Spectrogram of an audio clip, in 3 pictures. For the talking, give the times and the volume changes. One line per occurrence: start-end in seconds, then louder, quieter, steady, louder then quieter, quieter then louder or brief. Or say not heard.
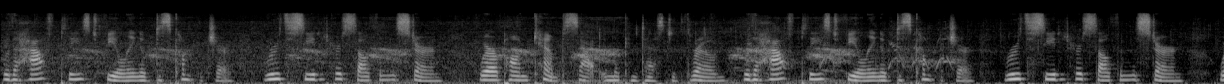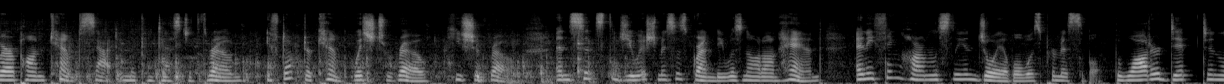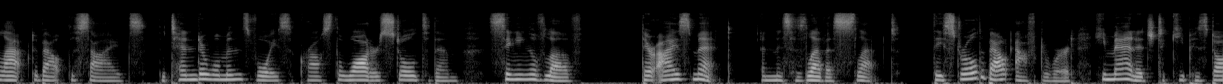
0.0-36.6 steady.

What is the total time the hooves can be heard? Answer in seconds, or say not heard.
6 s.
